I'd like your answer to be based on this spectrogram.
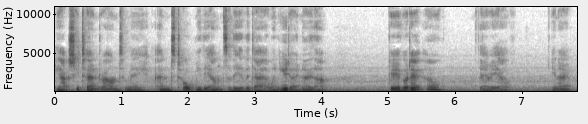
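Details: Adult speaker; Ordinary speech.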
